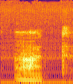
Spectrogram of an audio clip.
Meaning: 1. hell, Hades (the abode of the damned) 2. bog, unpassable mud
- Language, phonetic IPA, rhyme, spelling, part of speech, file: Russian, [at], -at, ад, noun, Ru-ад.ogg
